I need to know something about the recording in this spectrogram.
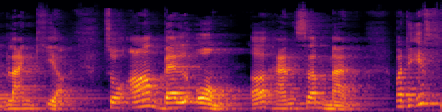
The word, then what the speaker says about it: homme: Homme begins with a silent H.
